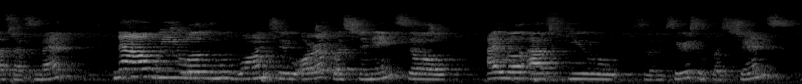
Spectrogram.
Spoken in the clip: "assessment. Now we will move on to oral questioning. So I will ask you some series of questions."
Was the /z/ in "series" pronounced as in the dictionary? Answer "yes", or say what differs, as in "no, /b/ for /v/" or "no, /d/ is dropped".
no, /s/ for /z/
